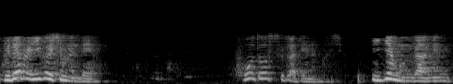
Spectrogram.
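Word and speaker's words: ὁδός: 에다가 이렇게 쉼표 하나 찍은 게, 위에 찍은 게 히읗 발음이에요. 그래서 요거를 요렇게 되겠죠. 호가 되겠죠. 요거는 디귿 발음이에요. 그 그대로 읽으시면 돼요. 호도스가 되는 거죠.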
